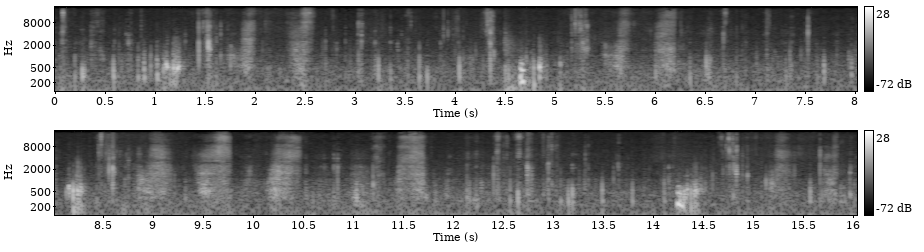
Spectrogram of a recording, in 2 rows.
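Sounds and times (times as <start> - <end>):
crunchy chewing: 7.4 - 16.0.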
